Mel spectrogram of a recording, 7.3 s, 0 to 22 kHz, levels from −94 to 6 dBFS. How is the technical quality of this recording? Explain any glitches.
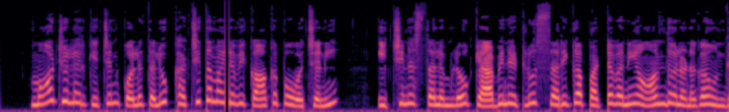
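The recording has one glitch: a brief dropout in the speech.

A corrupt frame muted fault occurs from 2.25 to 2.30 s. Bits inside compressed audio frames were damaged, the decoder rejected them, and the player filled the gap with silence rather than garbage. The speech cuts out abruptly for about 56 ms, a span that fits two consecutive frames being discarded, then resumes exactly on time, since the muted frames keep their place in the timeline.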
